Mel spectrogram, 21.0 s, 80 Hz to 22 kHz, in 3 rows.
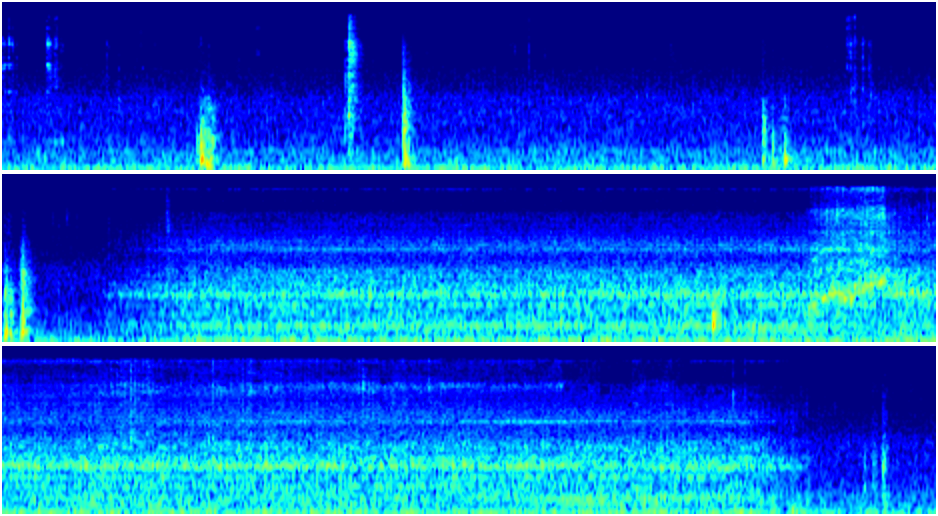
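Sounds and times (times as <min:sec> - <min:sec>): drill press drilling steel: 0:07.8 - 0:20.1.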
